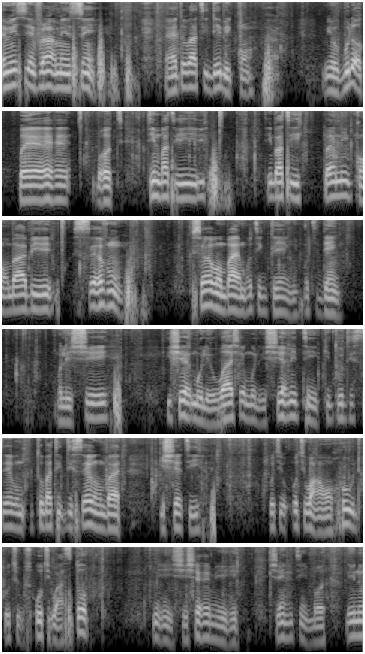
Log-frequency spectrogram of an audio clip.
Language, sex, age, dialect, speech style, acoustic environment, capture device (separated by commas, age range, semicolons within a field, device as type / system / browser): Yoruba, male, 18-24, Nigeria - Lagos, relaxed, people talking; appliances, mobile / Linux / Chrome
